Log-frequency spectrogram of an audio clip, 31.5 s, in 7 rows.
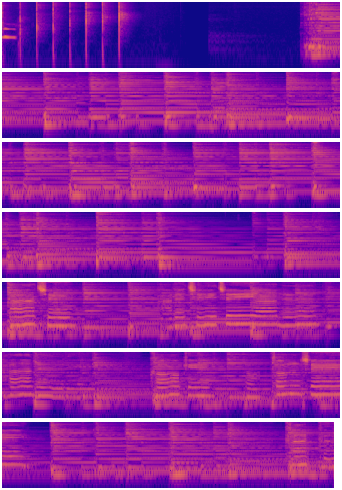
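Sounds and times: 
clapping: 0:00.0 - 0:01.8
acoustic guitar strumming a live song: 0:04.0 - 0:31.4
speech: 0:18.6 - 0:19.1, 0:20.5 - 0:23.1, 0:24.6 - 0:27.4.

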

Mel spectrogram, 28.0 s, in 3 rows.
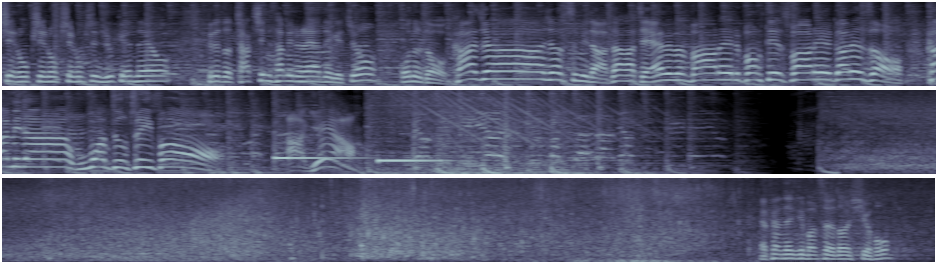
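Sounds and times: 
speech: 0:00.0 - 0:14.4, 0:26.3 - 0:27.7
short burst of music: 0:12.1 - 0:14.8
ocean waves on a tropical beach: 0:17.8 - 0:26.3.

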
